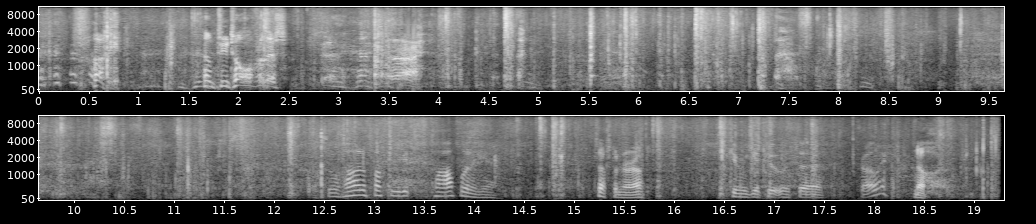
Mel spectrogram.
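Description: Boots crunch on snow and rock.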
